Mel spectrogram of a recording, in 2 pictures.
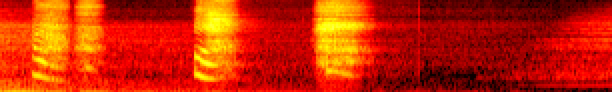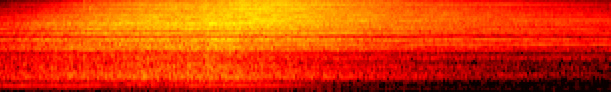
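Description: A woman's three short cries of pain, each falling in pitch, over a low dramatic music hit. Then a cymbal-like whoosh swells up and fades away over the last few seconds.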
